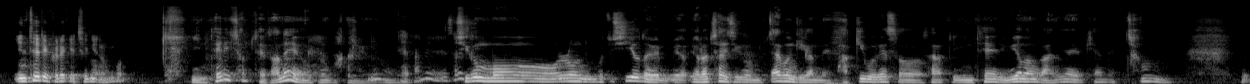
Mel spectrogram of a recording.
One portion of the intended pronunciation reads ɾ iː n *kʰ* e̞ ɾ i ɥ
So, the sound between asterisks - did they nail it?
no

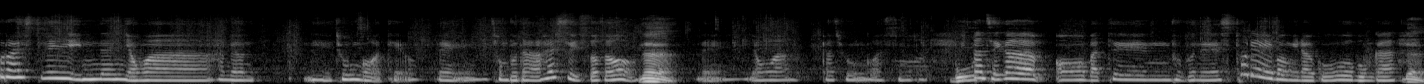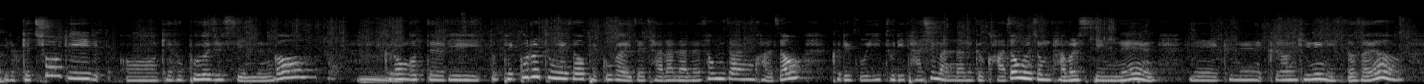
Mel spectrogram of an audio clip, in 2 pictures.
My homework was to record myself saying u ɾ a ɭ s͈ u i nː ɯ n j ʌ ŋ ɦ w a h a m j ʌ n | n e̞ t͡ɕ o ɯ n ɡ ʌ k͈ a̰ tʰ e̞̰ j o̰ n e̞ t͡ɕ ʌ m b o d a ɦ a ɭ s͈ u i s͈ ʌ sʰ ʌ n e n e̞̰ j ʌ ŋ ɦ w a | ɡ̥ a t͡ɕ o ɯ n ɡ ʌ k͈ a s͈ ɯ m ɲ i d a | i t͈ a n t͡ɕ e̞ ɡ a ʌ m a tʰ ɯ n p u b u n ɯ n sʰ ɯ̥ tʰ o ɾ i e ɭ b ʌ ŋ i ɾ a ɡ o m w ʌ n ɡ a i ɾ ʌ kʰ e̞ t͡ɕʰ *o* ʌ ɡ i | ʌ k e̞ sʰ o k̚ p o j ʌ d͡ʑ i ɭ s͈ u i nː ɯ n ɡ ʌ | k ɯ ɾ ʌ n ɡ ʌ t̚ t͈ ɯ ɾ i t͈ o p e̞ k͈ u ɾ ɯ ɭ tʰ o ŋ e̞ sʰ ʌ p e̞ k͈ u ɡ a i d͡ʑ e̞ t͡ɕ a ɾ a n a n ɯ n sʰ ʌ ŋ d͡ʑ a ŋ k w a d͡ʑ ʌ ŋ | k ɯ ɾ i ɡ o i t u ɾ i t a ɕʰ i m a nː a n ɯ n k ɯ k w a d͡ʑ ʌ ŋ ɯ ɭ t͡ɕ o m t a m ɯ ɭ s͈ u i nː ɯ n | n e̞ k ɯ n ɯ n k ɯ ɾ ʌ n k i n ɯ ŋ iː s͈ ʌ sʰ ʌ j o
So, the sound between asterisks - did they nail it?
no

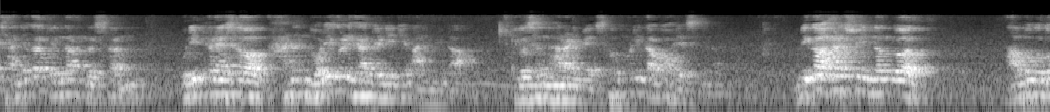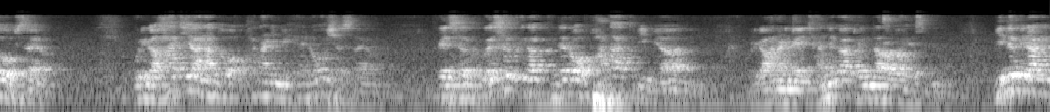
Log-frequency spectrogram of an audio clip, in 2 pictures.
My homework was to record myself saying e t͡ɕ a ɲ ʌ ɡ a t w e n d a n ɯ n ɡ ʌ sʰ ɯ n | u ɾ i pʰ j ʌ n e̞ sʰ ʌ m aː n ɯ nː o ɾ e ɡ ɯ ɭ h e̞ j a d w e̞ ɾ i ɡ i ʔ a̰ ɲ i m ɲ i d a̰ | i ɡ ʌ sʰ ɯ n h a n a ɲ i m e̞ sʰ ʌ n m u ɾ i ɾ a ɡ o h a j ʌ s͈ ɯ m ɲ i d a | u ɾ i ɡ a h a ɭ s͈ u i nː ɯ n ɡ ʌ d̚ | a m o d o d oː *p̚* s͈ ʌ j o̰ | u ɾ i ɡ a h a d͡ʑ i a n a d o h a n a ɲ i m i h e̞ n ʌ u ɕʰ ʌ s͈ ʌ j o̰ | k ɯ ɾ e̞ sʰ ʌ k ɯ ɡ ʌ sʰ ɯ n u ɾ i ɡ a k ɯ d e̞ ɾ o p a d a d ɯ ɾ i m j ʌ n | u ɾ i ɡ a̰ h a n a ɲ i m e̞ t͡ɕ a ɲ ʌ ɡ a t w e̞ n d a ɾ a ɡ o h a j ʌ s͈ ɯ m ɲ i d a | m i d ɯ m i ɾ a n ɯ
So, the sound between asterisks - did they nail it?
yes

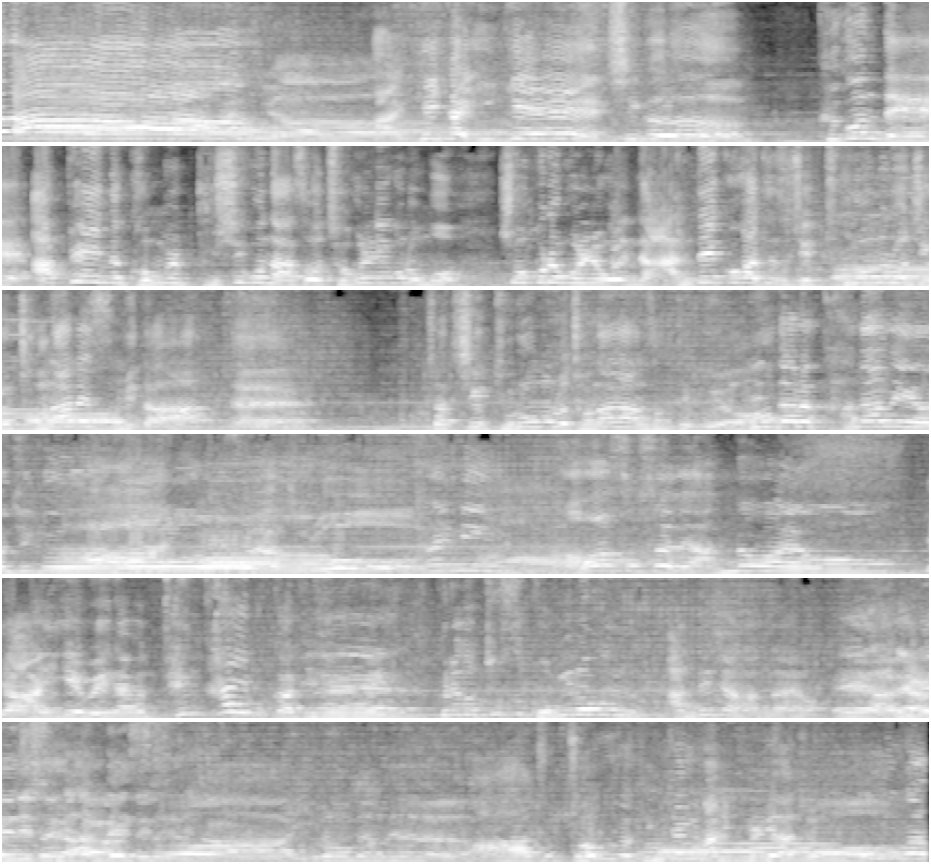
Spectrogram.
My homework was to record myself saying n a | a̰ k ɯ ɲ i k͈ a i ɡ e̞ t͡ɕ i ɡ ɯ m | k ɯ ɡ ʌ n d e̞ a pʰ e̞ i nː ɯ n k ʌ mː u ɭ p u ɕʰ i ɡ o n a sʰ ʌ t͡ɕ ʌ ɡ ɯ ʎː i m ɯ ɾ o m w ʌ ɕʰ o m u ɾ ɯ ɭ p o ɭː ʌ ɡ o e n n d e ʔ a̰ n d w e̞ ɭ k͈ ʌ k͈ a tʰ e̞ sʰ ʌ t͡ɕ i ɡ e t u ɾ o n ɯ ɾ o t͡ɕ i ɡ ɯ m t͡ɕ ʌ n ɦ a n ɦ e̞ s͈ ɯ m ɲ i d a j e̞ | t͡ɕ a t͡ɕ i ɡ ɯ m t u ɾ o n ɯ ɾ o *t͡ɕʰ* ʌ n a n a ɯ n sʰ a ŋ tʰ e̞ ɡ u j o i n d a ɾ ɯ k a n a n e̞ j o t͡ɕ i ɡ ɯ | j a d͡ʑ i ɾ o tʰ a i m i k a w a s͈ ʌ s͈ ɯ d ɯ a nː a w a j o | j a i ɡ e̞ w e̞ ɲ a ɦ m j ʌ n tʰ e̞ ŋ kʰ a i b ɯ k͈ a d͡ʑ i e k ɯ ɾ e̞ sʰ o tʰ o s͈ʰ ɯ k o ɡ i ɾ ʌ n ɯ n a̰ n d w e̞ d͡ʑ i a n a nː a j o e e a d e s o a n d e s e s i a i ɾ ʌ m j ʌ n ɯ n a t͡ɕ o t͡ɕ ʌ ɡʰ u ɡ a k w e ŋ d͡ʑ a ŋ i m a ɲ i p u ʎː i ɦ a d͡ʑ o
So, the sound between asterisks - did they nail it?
no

